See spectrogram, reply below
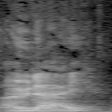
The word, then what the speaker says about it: Odoi: Pronounced O'Day. – O'Day, Hudson O'Day, Hudson Odoi. It's O-D-O-I is how it's spelt.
